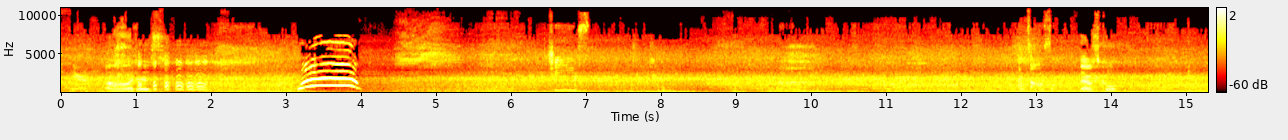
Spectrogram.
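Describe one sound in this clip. A man laughs up close.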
